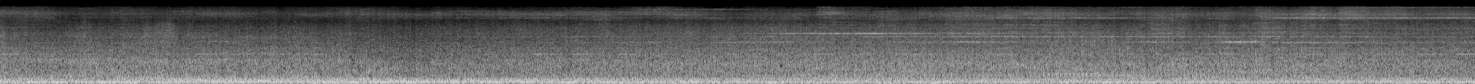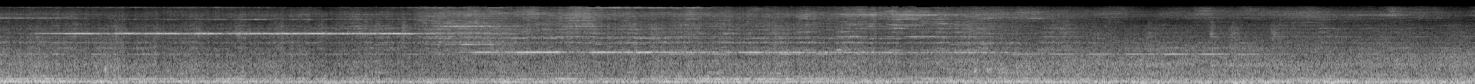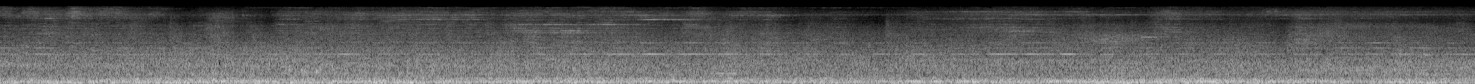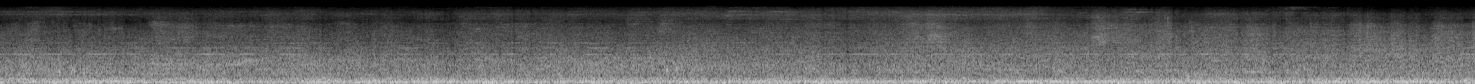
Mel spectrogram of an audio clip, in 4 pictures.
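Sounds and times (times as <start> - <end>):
train wheels rumbling on rails: 0.0 - 59.0
high-pitched wheel squeals: 5.3 - 28.8, 32.5 - 41.9.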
